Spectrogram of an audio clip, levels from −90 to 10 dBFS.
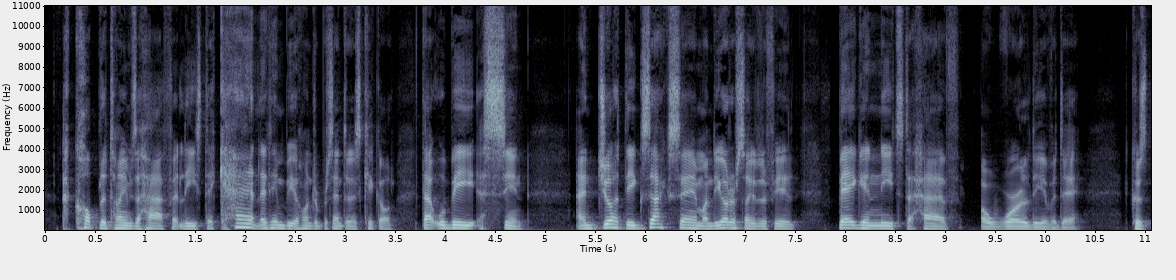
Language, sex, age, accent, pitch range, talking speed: English, male, 20-39, Irish, 120-155 Hz, 240 wpm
